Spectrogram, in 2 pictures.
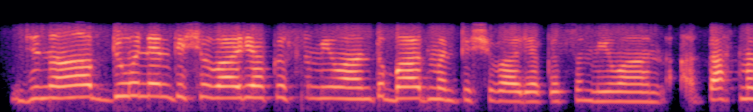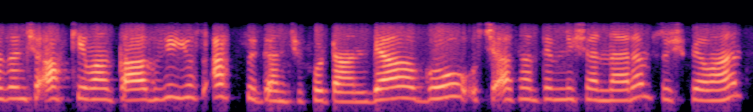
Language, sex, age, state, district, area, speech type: Kashmiri, male, 18-30, Jammu and Kashmir, Budgam, rural, conversation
